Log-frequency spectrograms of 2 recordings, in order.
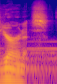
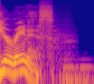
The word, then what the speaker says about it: Uranus: the most ominous appear the official name is Uranus Uranus pronunciation yeah look Uranus how do you read it Uranus the official Pro it is Uranus Uranus but they always say Uranus because then it doesn't sound like anus um but I like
